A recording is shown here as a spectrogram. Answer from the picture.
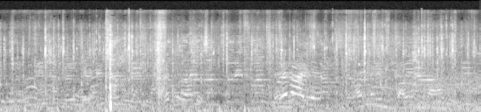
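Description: Wooden nunchaku being swung and struck, giving a sharp clack about a second and a half in and another half a second later, with smaller ticks between.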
